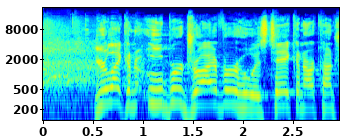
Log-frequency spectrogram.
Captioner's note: laughter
